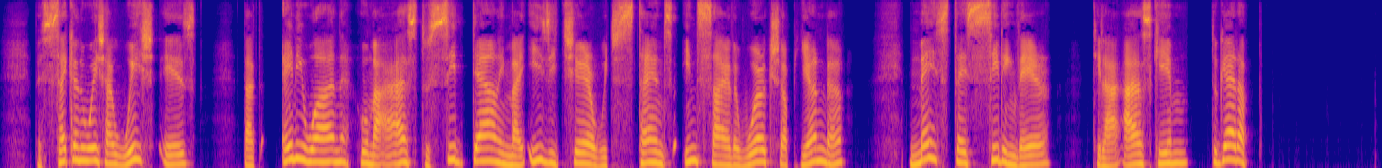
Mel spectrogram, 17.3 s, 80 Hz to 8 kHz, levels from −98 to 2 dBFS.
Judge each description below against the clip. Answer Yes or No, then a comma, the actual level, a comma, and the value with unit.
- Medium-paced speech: No, slow, 125 wpm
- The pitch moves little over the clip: No, average, 4.5 semitones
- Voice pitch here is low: No, medium, 185 Hz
